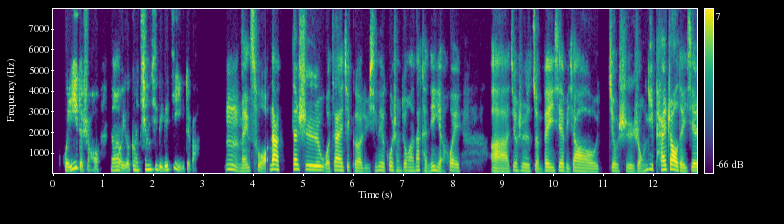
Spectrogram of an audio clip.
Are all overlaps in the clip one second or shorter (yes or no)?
yes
